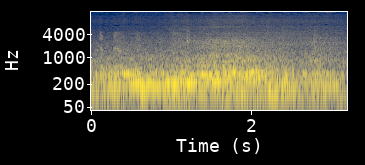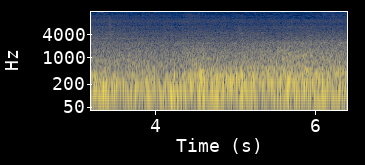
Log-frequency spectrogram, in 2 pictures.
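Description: Engine of an open-top double-decker tour bus rising in pitch as it accelerates, loudest in the first three seconds and then settling, over a steady rush of street traffic and wind.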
